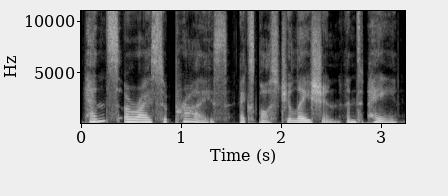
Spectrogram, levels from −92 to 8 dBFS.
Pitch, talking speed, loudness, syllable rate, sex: 210 Hz, 110 wpm, -18 LUFS, 5.1 syllables/s, female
